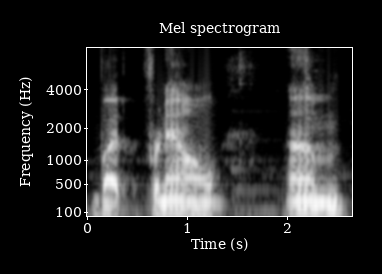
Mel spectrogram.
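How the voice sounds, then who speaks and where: Low-voiced man rambling over game music. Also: level tone. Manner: rambling, joking, halting asides. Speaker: let's play host. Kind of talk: casual game commentary. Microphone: voice-over microphone over game audio.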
